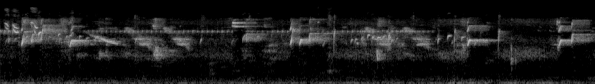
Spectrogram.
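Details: Training song of a goldfinch: quick chattering twitters and tinkling notes interspersed with a sustained thin buzzy trill, varied sweet whistles, then renewed bursts of rapid warbling toward the end.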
